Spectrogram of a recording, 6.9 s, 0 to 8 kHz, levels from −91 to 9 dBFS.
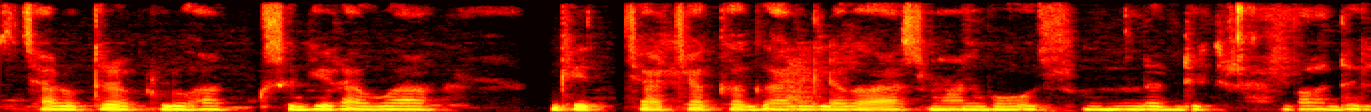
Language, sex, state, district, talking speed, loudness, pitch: Hindi, female, Bihar, Araria, 175 wpm, -19 LUFS, 215 Hz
